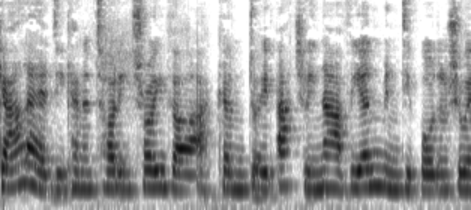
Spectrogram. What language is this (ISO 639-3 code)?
cym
